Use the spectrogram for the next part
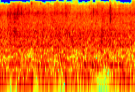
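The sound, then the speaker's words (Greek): Steady rain falls outdoors on a rainy day outside the Benaki Museum, a dense, even hiss of countless drops spread across the whole sound with no pauses, moderately loud, with no voices. “Αυτό που ακούτε είναι βροχή. Είναι μια βροχερή μέρα.”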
